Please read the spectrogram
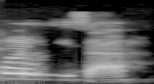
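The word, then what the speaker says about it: Liese: But it's do you know how to pronounce it? Chloe Lisa. Lisa. Yep. Okay. Oh, I was really off with that.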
